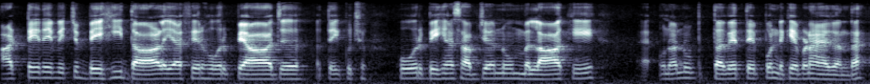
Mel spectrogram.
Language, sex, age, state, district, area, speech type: Punjabi, male, 18-30, Punjab, Rupnagar, rural, spontaneous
